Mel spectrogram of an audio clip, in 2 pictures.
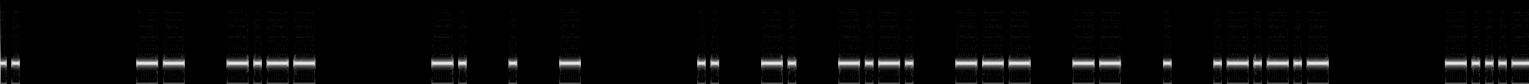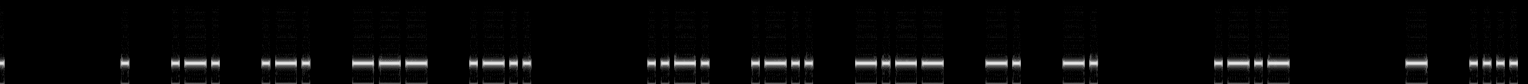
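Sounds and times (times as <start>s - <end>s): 
morse code at 5 wpm: 0.0s - 0.2s, 1.4s - 3.2s, 4.3s - 4.7s, 5.6s - 5.9s, 7.0s - 13.3s, 14.5s - 15.4s, 16.5s - 20.7s, 21.8s - 26.4s, 27.4s - 28.2s, 29.4s - 30.5s.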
